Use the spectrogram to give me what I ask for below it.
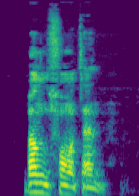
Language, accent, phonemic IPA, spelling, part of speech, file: French, Canada, /bɔʁ.n(ə).fɔ̃.tɛn/, borne-fontaine, noun, LL-Q150 (fra)-borne-fontaine.wav
- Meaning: fire hydrant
